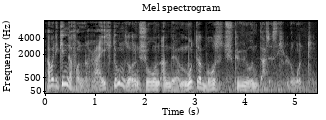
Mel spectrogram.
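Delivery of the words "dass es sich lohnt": breathy whispered punchline; a sly hushed aside. Acted. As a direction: drop it to a conspiratorial whisper.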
